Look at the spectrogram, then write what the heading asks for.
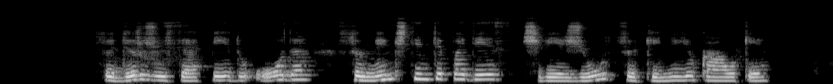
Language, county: Lithuanian, Panevėžys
